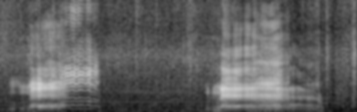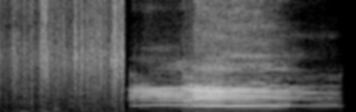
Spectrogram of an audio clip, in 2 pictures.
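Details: A flock of sheep in the countryside bleats in a series of wavering, nasal baa calls, each lasting about a second.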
